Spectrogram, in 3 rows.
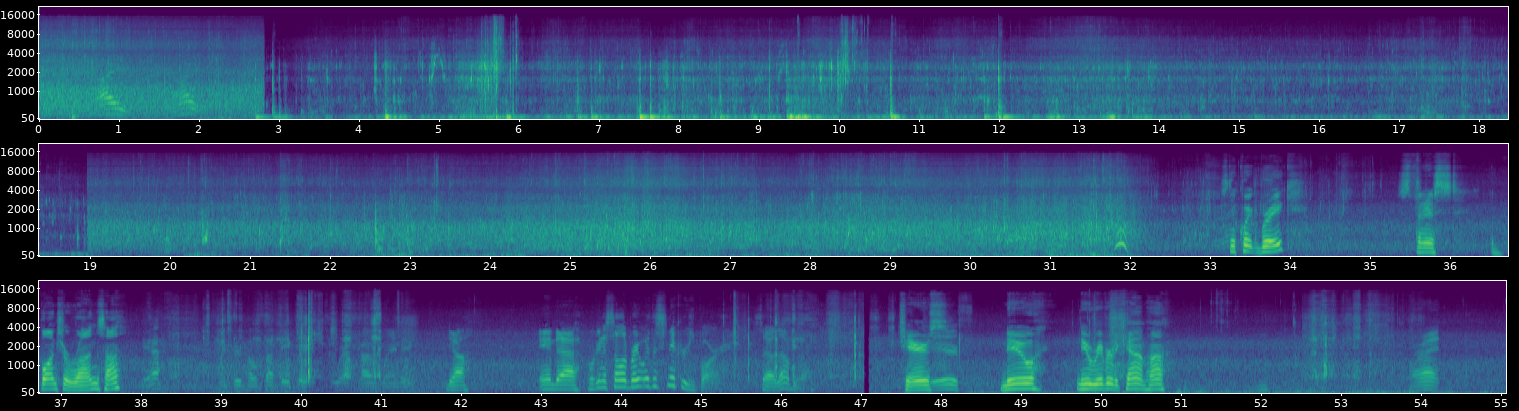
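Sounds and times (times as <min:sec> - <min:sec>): rushing river water: 0:00.0 - 0:55.0
sharp knocks on canoe: 0:06.6 - 0:13.8.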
